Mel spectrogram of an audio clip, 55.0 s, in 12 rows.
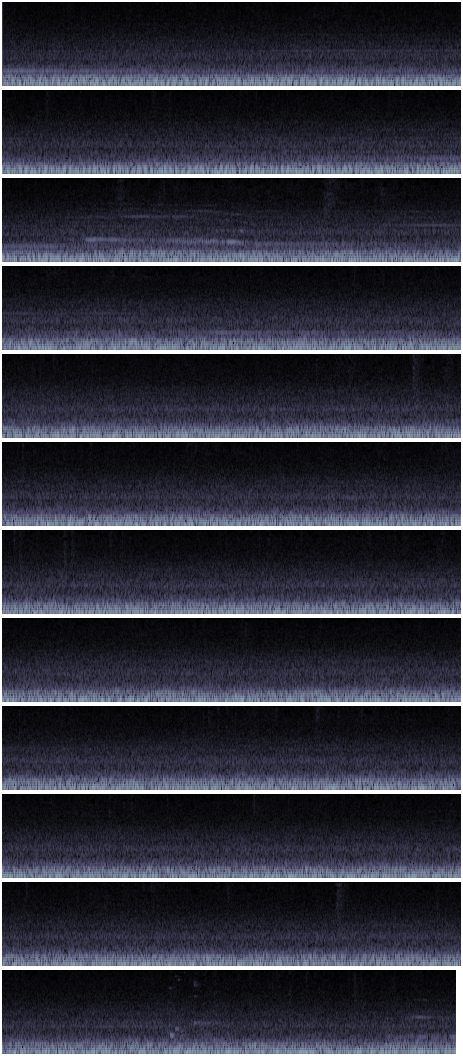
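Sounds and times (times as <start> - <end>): faint steady hum: 0.0 - 25.9, 43.6 - 55.0
train rumble from inside carriage: 0.0 - 55.0.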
